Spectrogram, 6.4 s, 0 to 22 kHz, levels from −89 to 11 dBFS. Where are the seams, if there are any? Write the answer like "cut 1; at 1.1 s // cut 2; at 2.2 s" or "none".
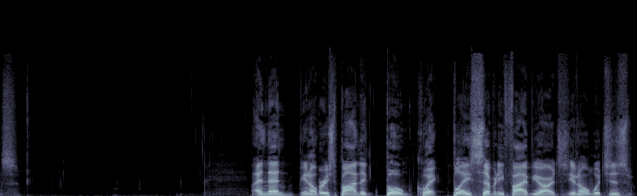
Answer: cut 1; at 2.5 s // cut 2; at 3.2 s // cut 3; at 4.5 s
